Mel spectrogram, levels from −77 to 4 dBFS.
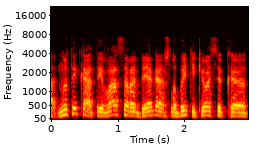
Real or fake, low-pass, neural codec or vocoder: real; 7.2 kHz; none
